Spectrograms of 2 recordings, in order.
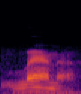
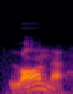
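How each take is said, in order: First: The first vowel sounds like the 'a' in cat. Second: The first vowel sounds like the 'aw' in law. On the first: This is how the speaker assumed the name was said. "I was thinking L A N N A" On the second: This is the pronunciation the name's owner insisted on. "L O N N A or L A W N A"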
